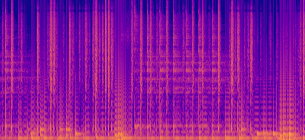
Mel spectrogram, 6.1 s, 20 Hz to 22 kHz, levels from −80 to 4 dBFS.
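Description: A block size mismatch (truncated) runs through the whole of this music clip: one stage hands over longer blocks than the next stage takes in, so the tail of every block is discarded. The repeated cut lays a steady buzz at about 172 Hz over the music, which fits a 256-sample read at 44.1 kHz. Because material goes missing, the music races along about 1.88 times too fast while keeping roughly its normal pitch.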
